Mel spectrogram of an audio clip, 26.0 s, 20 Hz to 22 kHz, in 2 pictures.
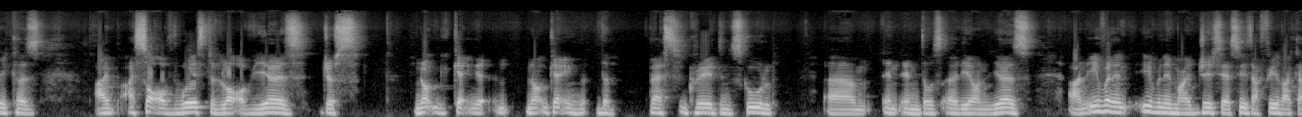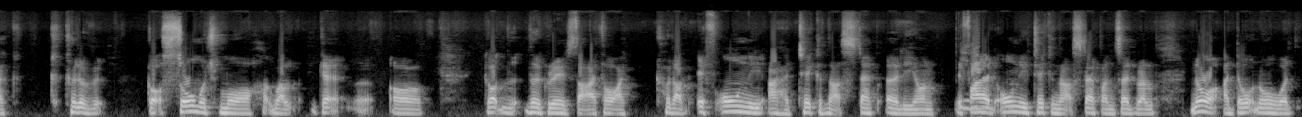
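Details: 25-year-old man with a stammer since early childhood, onset after an asthma attack, describing blocks managed with breathing methods and pauses; stammering.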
